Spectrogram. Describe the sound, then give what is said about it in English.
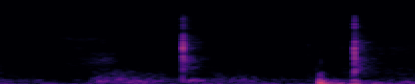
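Two sharp, crisp hand claps land slowly, almost a second apart, in a sarcastic slow-clap rhythm over a low rumbling background, with no voices. “So this is when you hear a slow clap.”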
